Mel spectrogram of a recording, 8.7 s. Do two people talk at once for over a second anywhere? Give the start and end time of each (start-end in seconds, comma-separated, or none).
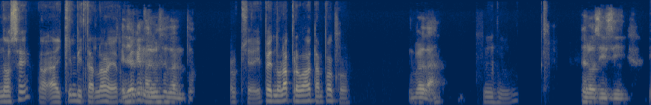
none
